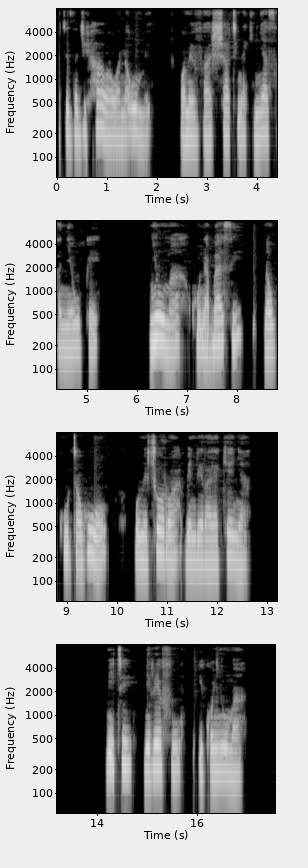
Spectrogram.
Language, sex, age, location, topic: Swahili, female, 25-35, Mombasa, government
